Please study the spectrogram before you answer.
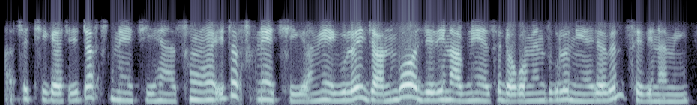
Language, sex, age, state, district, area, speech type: Bengali, female, 45-60, West Bengal, Purba Medinipur, rural, conversation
